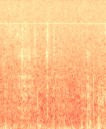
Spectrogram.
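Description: Faint, scattered light taps and handling noise from hands on a plastic water bottle standing in a metal basin.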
